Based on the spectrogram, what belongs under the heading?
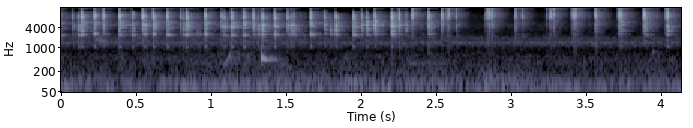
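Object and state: Glass bottle.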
